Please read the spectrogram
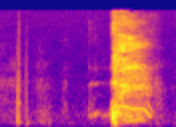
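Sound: cough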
